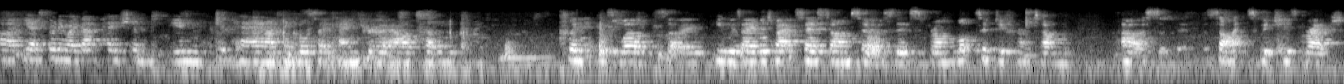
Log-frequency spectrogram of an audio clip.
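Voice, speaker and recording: This woman talks at a moderate pace with an Australian accent, her pitch fairly high and her intonation monotone and flat. The room echoes audibly, and there is noticeable background noise. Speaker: speech pathologist and researcher. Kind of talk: conference talk. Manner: raised voice, shouting to be heard. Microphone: microphone battery failing, speaking without mic.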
